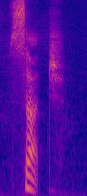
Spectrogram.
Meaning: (determiner) 1. Like this, that, these, those; used to make a comparison with something implied by context 2. Any 3. Used as an intensifier roughly equivalent to very much (of), quite or rather
- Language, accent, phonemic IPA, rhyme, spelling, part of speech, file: English, US, /sʌt͡ʃ/, -ʌtʃ, such, determiner / pronoun / noun, En-us-such.ogg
